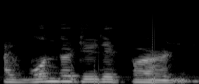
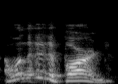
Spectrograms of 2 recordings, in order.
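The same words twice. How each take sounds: First: Quiet musing. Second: Said in the usual way. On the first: Real, not acted. Slow repeated musing.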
